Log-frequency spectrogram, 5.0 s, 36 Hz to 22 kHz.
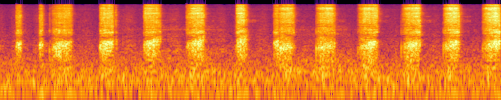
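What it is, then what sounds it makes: Pencil scratching on a paper sketchbook page. A graphite pencil draws lines on a white paper sketchbook sheet, scratching across the page in 13 short, rasping strokes at a steady rhythm over about five seconds. Each stroke is a bright, high hiss with almost no low end, separated by quiet pauses.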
